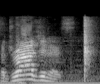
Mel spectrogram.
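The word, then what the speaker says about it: Androgynous: some new stuff from Awigit and Amorphous Andronus, Adronus, Adronus, yes. I can pronounce that. – Adrogenous. – Adrogenous. – Thank you.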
